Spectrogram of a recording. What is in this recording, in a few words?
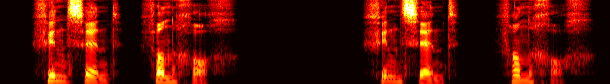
Dutch Pronunciation; Nethervoice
